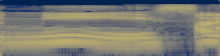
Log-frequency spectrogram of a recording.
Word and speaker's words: Meiss: My name is, it should be Meiss if it's pronounced the German way. – Oh, I'm sorry. Is that how you? – No, we say Meiss.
